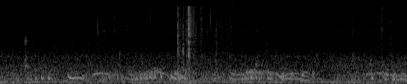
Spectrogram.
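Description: Several racing pigeon cocks cooing, their low calls overlapping steadily, with one sharp click about two seconds in.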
